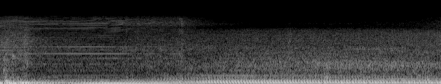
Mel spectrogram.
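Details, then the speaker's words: 1979 Honda Accord 1.8 CVCC with Weber carburetor conversion, fully warmed up, choke not yet hooked up, after backing the idle mixture screw out two full turns. Low, steady idle with a brief blip, no hunting or misfire; the earlier miss is gone. "i mean it's gonna be a fun car to try listen to her just purring now"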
